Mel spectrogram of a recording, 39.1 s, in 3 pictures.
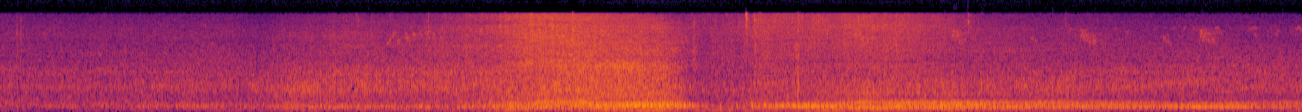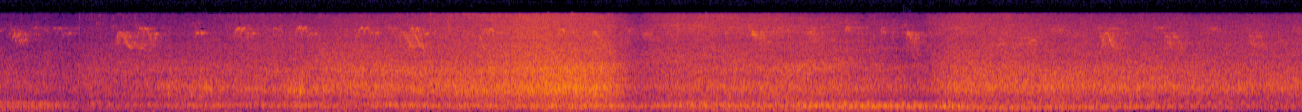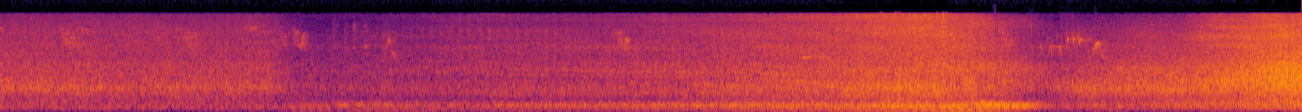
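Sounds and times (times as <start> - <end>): diesel suv driving by: 3.1 - 39.0
birds chirping: 3.7 - 5.8, 9.4 - 30.1, 36.4 - 39.0.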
